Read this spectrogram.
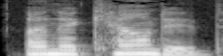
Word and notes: unaccounted: American English

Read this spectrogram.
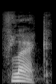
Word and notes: fleck: American English

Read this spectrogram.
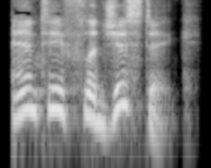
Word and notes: antiphlogistic: British English

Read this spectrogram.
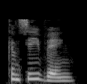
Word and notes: conceiving: British English

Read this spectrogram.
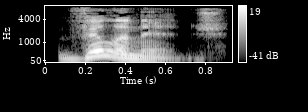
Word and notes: villeinage: British English

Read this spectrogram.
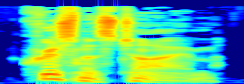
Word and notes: christmastime: British English

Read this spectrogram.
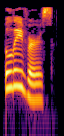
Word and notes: believers: British English

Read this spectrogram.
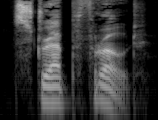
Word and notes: strep throat: British English

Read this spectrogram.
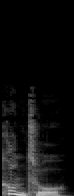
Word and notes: contour: British English

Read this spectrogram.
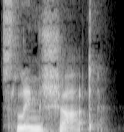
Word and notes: slingshot: American English

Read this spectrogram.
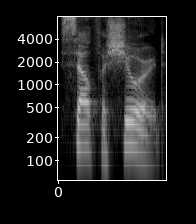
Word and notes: self assured: American English

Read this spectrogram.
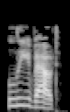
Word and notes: leave out: British English

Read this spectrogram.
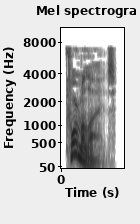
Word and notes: formalise: British English

